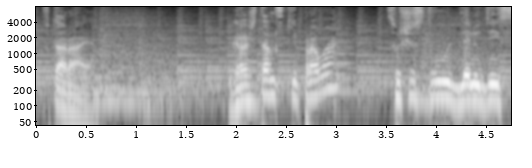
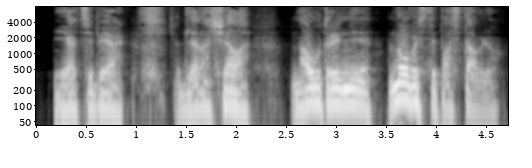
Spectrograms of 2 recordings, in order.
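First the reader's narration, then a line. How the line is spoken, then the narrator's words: Hoarse wheezing. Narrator (Russian): хрипел редактор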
